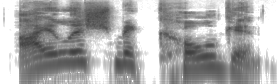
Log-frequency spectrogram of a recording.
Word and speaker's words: Eilish McColgan: She pronounces it Eilish McColgan.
